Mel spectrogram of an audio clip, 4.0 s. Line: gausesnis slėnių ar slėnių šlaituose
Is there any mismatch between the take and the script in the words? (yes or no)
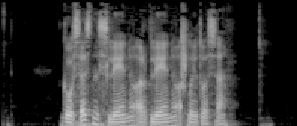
no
